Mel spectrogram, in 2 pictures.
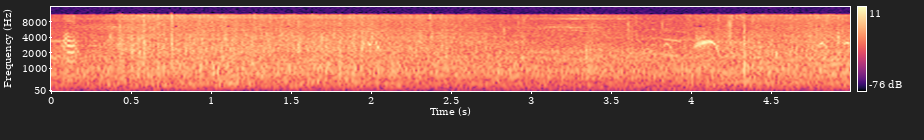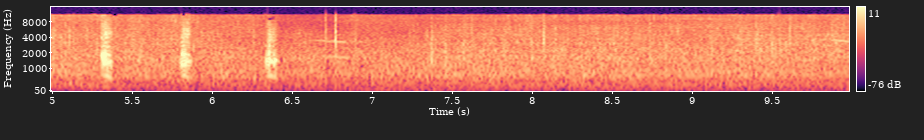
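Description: Waterfowl calling: three short, loud honks about half a second apart a little past halfway, with a few faint high calls before them. The likely callers are the Egyptian goose family grazing there.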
